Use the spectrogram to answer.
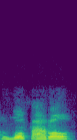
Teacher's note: kita mulai dari huruf ro yang dibaca tebal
